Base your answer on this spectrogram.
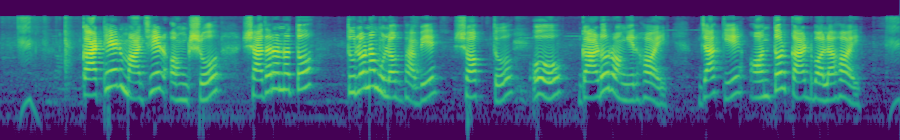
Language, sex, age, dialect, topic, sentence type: Bengali, female, 25-30, Standard Colloquial, agriculture, statement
